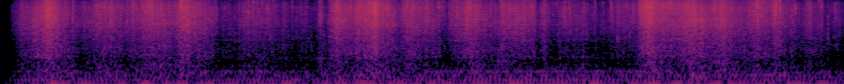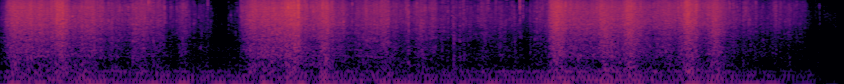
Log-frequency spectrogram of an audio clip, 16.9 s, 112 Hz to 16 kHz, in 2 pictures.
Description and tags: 35 vegetcion full
moving through grass and leaves
air, movement, nature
